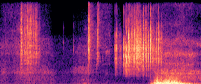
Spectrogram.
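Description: Dice rattle and tumble in a video game, with a few sharp clicks and clatters followed by a louder rolling rumble near the end.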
